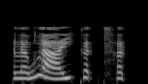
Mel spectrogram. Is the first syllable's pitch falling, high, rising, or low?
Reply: rising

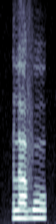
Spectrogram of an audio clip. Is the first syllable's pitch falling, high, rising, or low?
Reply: high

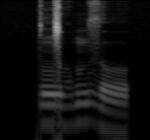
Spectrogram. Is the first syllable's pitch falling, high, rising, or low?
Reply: high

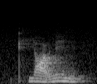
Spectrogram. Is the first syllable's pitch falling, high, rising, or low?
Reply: low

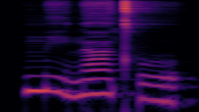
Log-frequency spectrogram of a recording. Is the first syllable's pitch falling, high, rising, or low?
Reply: falling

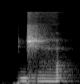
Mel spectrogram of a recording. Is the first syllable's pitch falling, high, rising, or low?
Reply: high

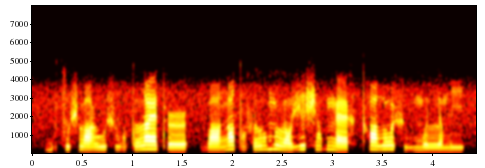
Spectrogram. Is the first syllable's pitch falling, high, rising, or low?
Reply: low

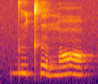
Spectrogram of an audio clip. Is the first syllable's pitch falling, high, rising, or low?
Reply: falling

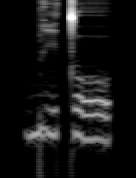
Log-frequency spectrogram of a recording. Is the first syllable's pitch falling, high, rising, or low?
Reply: low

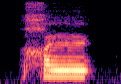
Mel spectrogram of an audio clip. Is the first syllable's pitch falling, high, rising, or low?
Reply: high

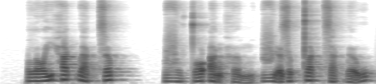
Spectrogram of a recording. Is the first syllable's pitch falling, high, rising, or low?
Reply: rising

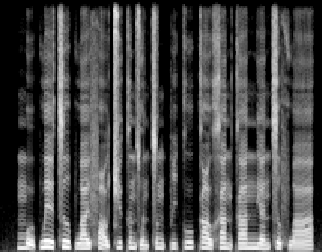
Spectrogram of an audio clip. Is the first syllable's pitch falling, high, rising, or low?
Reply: low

